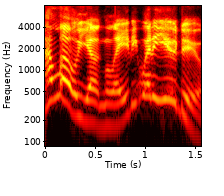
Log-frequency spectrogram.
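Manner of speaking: friendly, easygoing, relaxed man's voice. Retelling a greeting at a desk: Brian Williams voice. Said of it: "I can't do your, the voice".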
